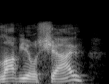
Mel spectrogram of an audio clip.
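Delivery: put-on, fake Australian accent. Reading out what he wrote: put-on Australian accent. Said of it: "I'm going to read it in an Australian accent".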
